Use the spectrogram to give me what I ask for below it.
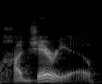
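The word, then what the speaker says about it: Rogério: uh little nog Antonio haero the r is pronounced as an H for those who don't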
